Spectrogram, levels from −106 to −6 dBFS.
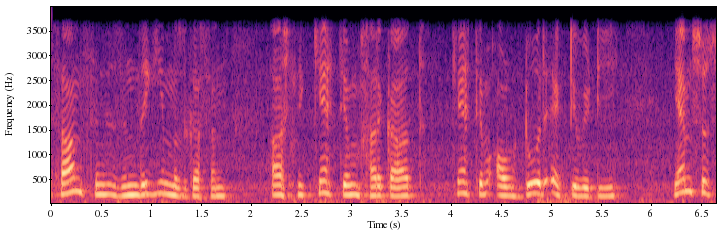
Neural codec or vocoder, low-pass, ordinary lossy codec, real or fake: none; 3.6 kHz; none; real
